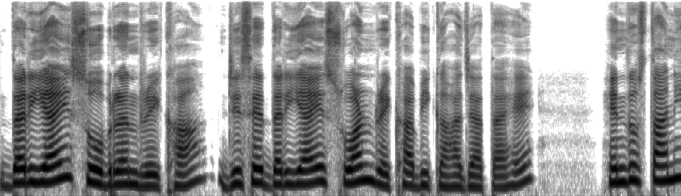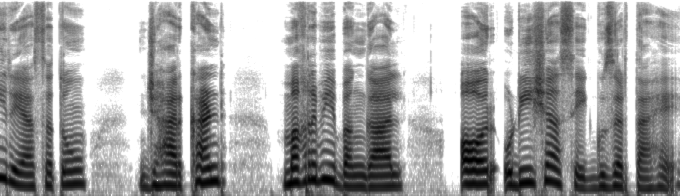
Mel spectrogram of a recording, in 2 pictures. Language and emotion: Urdu, neutral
